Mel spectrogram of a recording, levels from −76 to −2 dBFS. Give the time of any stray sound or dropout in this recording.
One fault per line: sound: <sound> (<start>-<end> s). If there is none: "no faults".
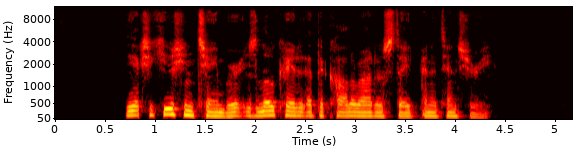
no faults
